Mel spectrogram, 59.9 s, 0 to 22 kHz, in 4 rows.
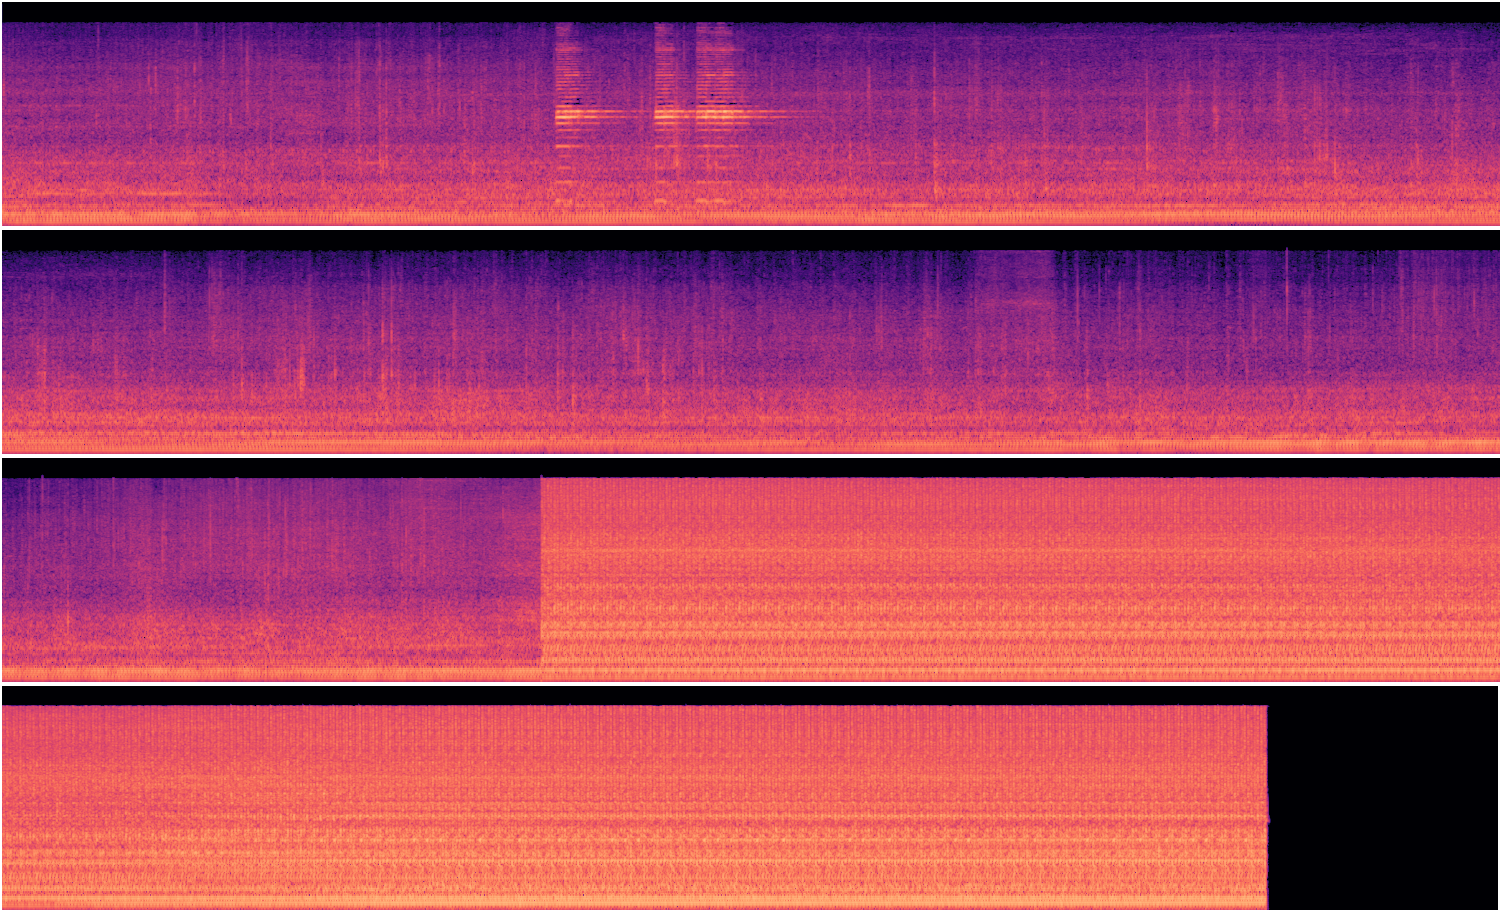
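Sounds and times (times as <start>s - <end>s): diesel engine idling: 0.0s - 57.6s.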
